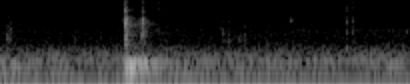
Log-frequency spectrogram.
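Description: One keystroke on a computer keyboard about half a second in, followed by a couple of faint key taps, over quiet room tone.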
